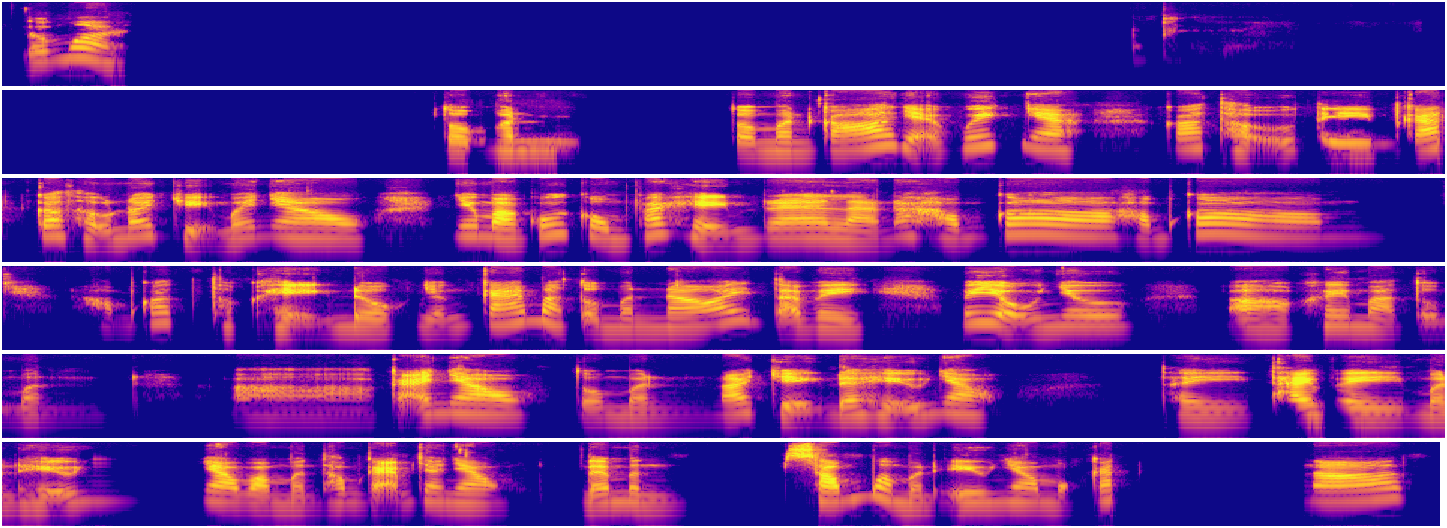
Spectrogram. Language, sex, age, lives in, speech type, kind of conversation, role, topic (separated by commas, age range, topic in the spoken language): Vietnamese, female, 25-29, Vietnam, conversation, advice, user, Làm sao để chấm dứt những cuộc cãi vã lặp đi lặp lại và giải quyết vấn đề một cách dứt điểm?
